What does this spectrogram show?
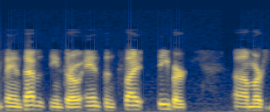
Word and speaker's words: Seibert: I will mention one name, though, who Tennessee fans haven't seen throw, Anson Seibert, or Seibert, I believe is actually how it's pronounced.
